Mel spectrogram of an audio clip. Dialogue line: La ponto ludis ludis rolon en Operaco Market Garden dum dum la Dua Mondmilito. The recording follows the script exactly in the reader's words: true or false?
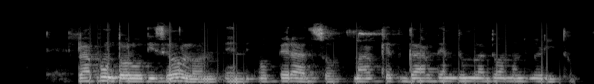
false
